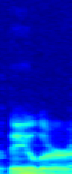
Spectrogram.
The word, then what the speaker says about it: Thaler: to the english-speaking world they were mispronounced and called dollar instead of dollar or Thaler and and that's where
